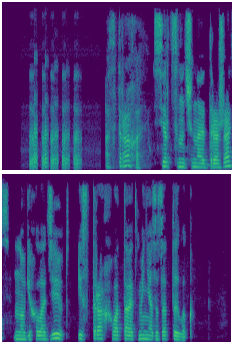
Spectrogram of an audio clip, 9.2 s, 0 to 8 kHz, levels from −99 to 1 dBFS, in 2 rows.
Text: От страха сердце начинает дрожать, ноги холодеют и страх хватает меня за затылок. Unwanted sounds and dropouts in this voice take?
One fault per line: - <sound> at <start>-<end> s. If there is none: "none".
- laugh at 0.5-1.6 s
